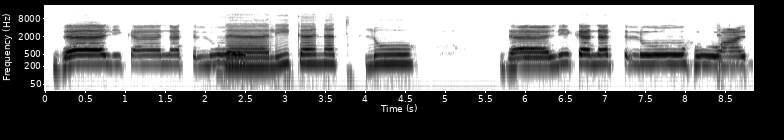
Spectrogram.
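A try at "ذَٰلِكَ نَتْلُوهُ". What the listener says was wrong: ta jangan natlu, dia bunyi qalqalah nanti. Natlu angin saja. Nat.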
